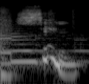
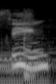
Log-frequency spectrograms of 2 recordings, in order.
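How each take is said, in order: First: It begins with a hissing s sound. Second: It begins with a th sound, tongue between teeth. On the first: "atau s" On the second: "bahan mentah bunyi th"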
